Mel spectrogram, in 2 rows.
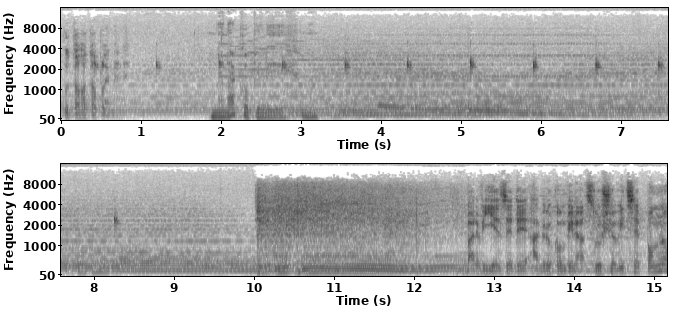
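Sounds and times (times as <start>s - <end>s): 
speech: 0.0s - 1.0s, 1.8s - 3.7s, 5.1s - 5.6s, 12.7s - 15.1s
race car engines revving at an automobile racing event: 3.5s - 14.2s.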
